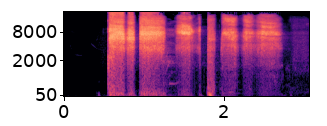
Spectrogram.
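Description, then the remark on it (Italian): Harsh, hissing bursts of a metal hook being ground against a wheel, throwing sparks, as for Captain Hook's hook in the film Hook; several rough surges in quick succession with short gaps, loud, with no talking. “Questo è il suono di quando viene smussato l'uncino a, a Capitan Uncino in Hook.”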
